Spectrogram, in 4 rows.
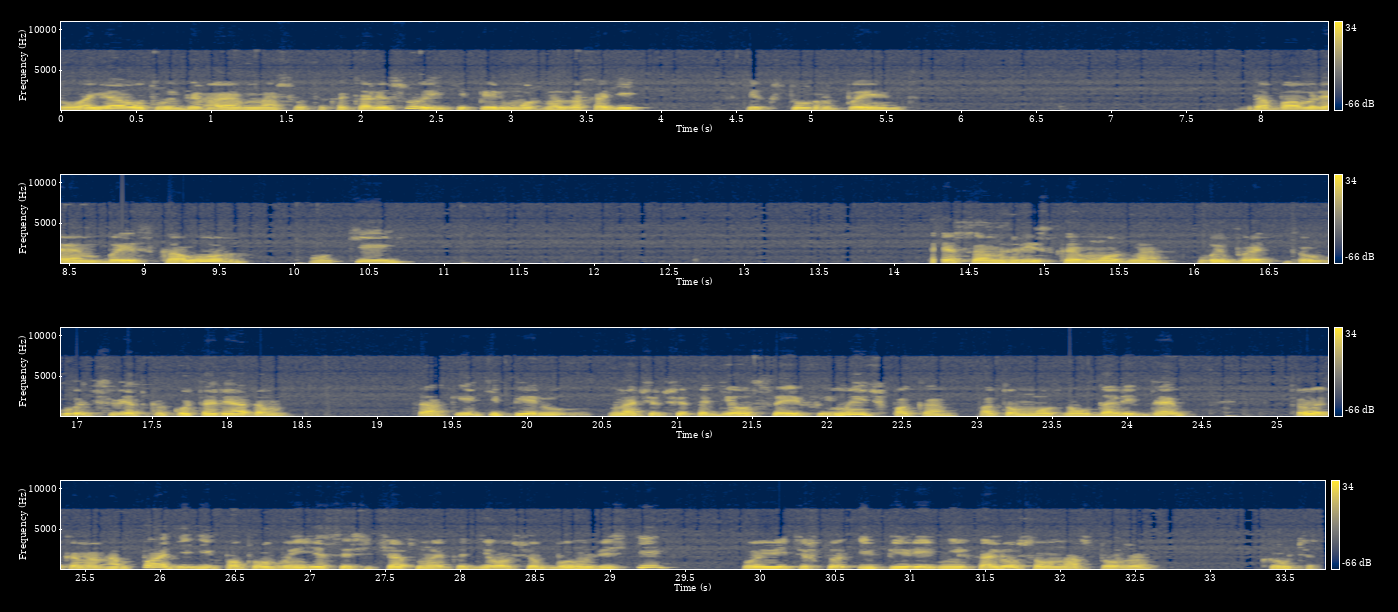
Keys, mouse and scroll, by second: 0.4 middle click, 2.3 middle click, 3.5-4.8 drag, 8.0-10.4 drag, 11.3-12.9 drag, 14.4 s, 15.1-16.3 drag, 16.9-18.9 drag, 19.9 click, 21.5 click, 23.3 click, 24.9 KP_3, 26.5 click, 28.0-33.7 drag.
